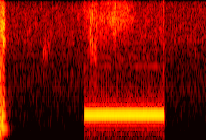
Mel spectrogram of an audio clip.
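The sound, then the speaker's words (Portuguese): A telephone tone sounds while a VoIP call is being placed: a brief click, then one steady, unbroken mid-pitched beep lasting about a second, with quiet around it. “Ai, dá pra ligar daqui, tomara que ninguém puxe meu VoIP.”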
